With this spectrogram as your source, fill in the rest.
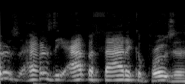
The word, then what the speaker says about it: apophatic: So how does the apophatic approach, did I say it right?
